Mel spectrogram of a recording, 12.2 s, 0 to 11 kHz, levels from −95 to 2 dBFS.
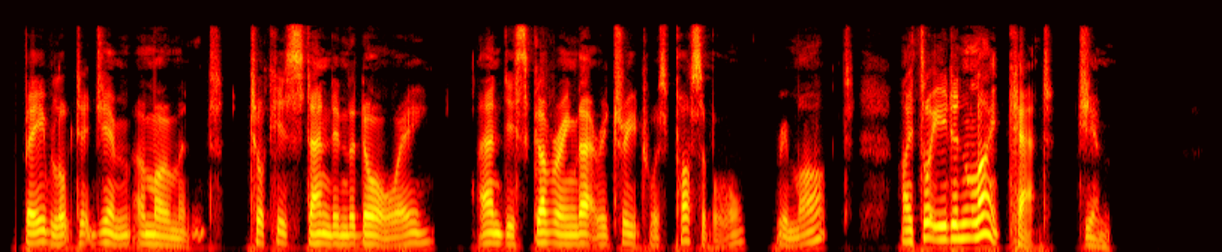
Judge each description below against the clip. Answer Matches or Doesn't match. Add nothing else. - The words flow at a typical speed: Doesn't match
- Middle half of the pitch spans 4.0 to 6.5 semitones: Doesn't match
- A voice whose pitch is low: Matches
